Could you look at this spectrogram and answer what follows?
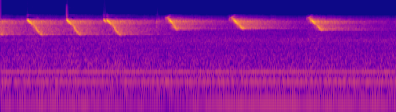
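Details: Saffron finch male in pre-dawn song, courting the female: six high, sharp downward-sweeping notes spaced about half a second apart, each a bright harsh slur, over a low steady hum.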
